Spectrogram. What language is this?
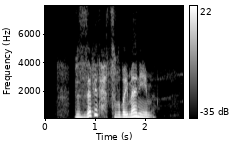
Kabyle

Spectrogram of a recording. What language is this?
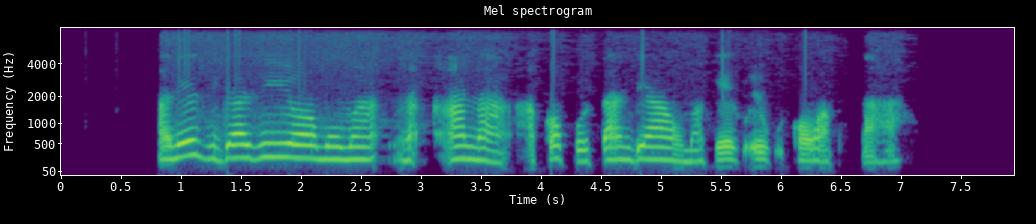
Igbo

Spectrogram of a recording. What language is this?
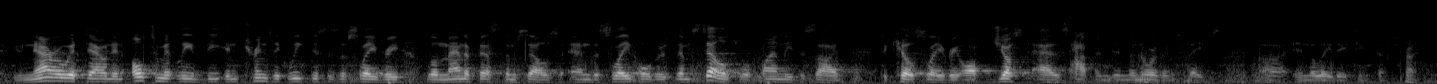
English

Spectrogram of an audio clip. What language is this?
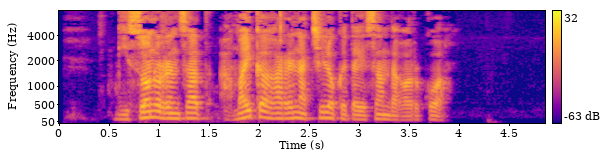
Basque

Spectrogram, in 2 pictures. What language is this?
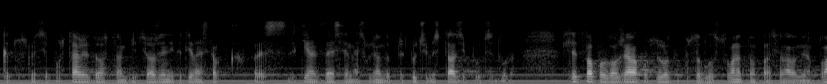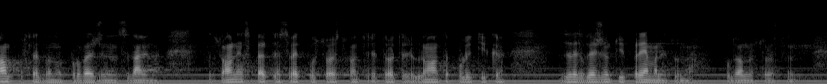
Bulgarian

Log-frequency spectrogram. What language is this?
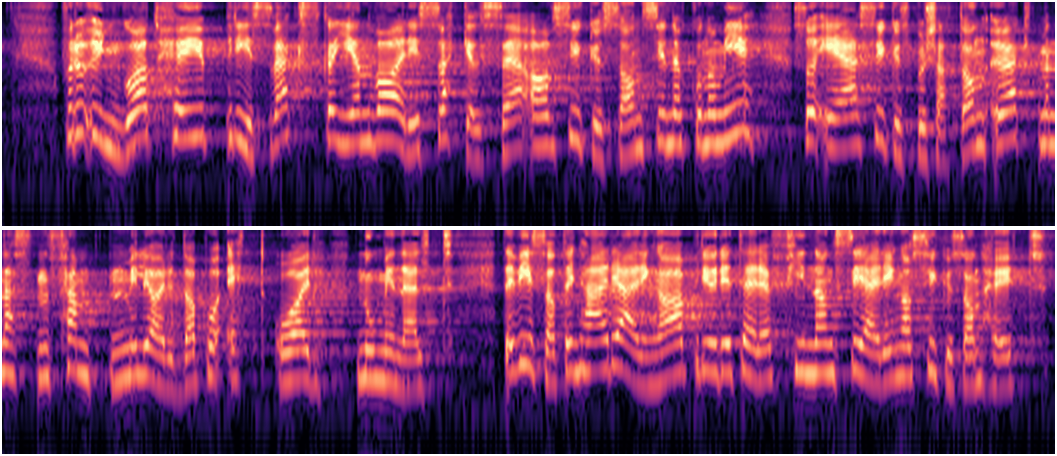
Norwegian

